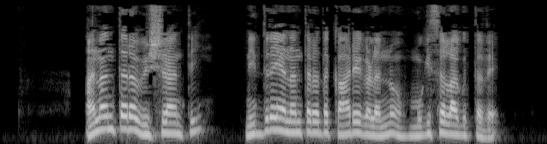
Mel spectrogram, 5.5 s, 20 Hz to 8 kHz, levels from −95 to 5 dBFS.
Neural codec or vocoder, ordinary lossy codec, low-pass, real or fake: none; MP3, 32 kbps; 7.2 kHz; real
